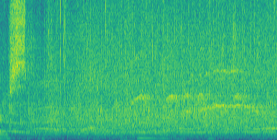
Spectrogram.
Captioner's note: applause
